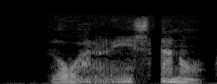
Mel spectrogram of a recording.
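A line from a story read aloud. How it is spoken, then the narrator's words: Hissed through teeth, trembling. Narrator (Italian): fischiò allora tra i denti Antonio del Re, col volto scontraffatto e tutto vibrante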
